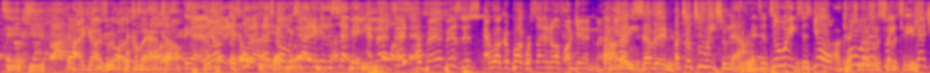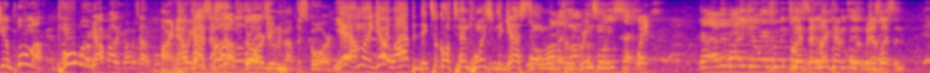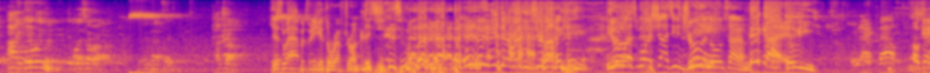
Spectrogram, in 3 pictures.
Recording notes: Live from Rucker Park on 8/3/23!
